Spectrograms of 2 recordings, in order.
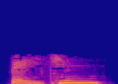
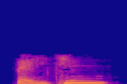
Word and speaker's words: Beijing: Beijing is pronounced with a falling, rising tone, followed by a high-level tone. Say it again. – Beijing. Beijing.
